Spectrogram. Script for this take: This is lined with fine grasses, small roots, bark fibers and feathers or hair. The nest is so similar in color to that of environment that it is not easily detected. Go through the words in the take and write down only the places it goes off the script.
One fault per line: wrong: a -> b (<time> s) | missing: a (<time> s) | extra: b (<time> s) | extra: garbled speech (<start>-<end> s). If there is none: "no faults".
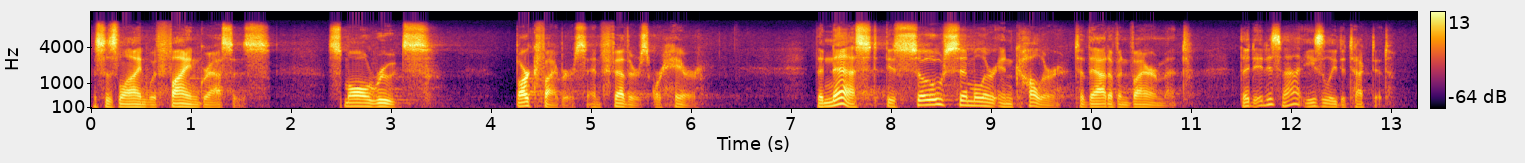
no faults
